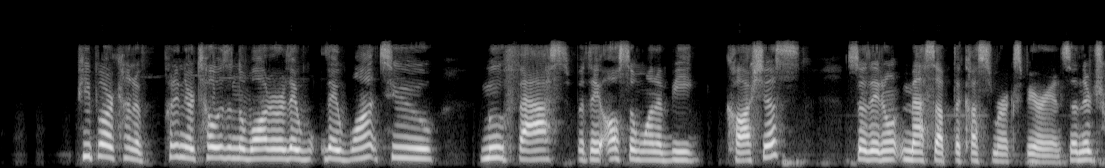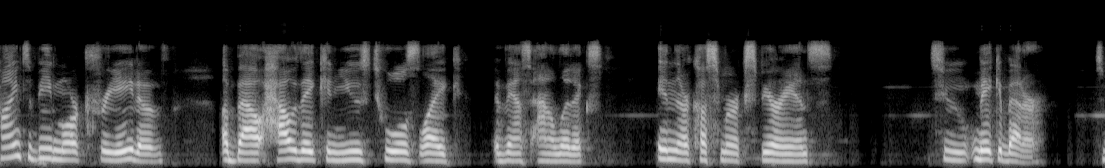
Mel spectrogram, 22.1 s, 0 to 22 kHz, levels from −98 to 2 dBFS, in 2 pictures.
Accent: American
